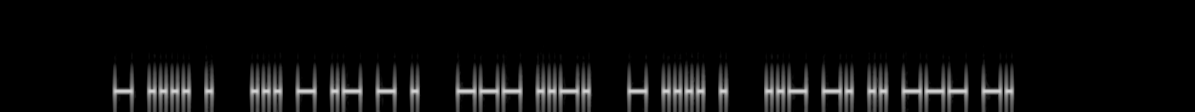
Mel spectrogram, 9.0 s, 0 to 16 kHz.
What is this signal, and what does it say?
Morse code, heard as a keyed tone, about 28 wpm, 700 Hz. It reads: THE STATE OF THE UNION
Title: Sets of 5 Words Encore 28wpm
